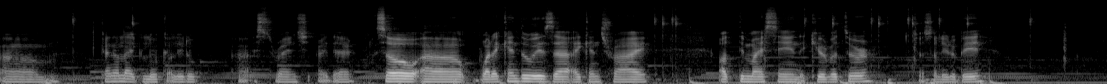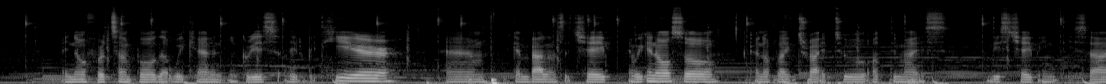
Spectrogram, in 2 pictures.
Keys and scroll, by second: 5.0 alt+r, 16.0 Escape, 19.2 alt+r.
